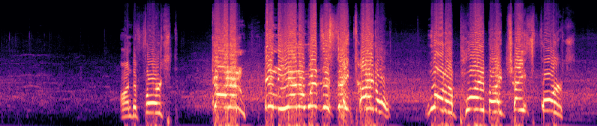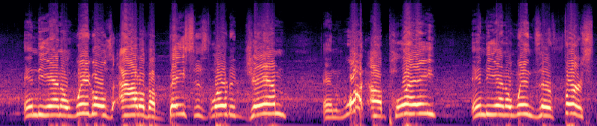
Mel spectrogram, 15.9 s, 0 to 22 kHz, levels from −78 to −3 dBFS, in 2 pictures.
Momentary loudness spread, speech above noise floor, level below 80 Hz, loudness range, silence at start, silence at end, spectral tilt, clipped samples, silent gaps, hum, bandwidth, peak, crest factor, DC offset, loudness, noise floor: 10 LU; 37 dB; -38 dBFS; 5 LU; 1.6 s; 0.05 s; -1.5 dB/octave; 7%; none; none; over 20 kHz; 0 dBFS; 6 dB; under 0.1%; -5 LUFS; -43 dBFS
